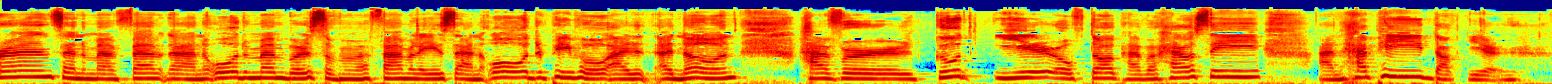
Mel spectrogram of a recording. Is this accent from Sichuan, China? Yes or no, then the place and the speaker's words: no; Shanghai, China; English is a second language; now in Cambridge, United Kingdom; I come from Shanghai.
